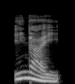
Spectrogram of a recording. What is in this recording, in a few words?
"igai", Japanese; excepting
